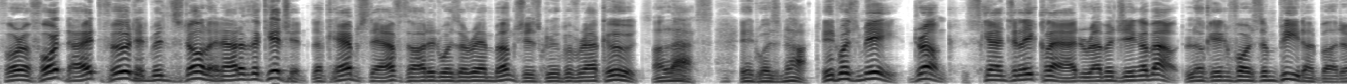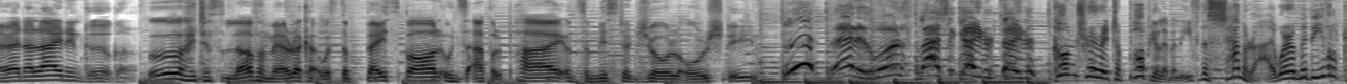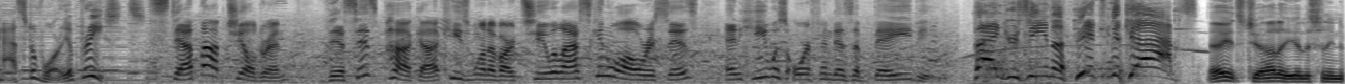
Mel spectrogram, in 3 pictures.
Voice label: Character

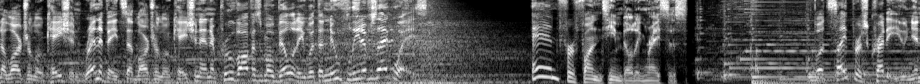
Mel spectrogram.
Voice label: business lending radio; CCU

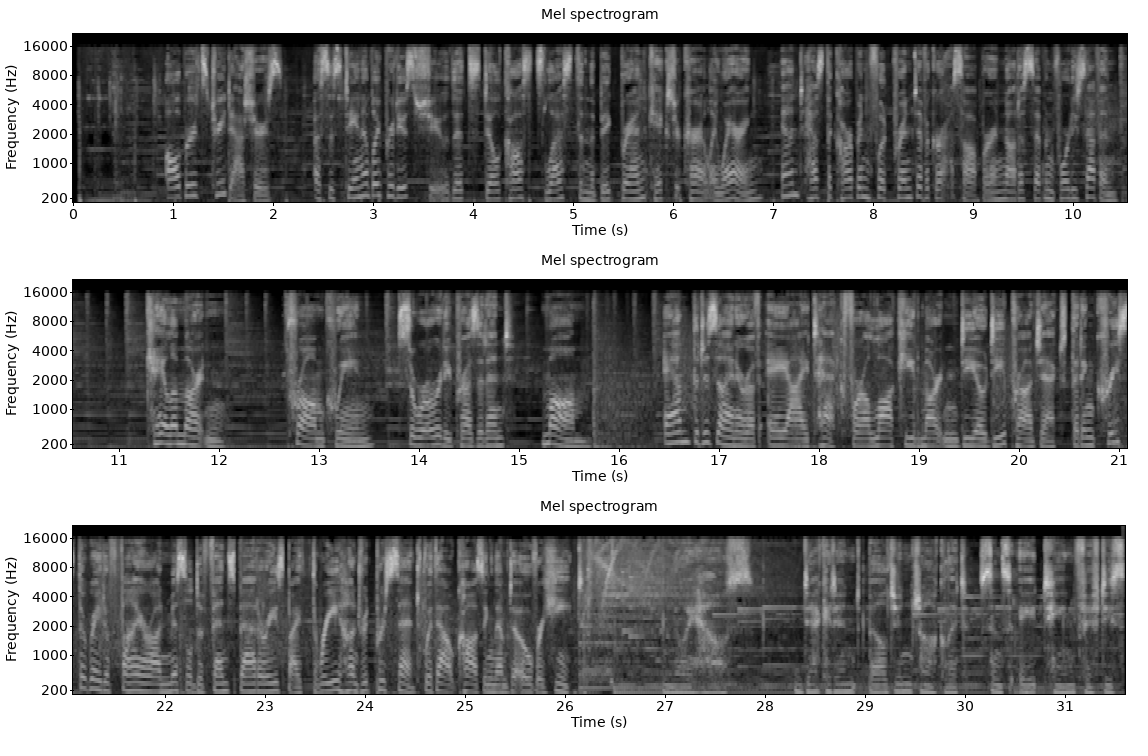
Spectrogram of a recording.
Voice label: Commercial

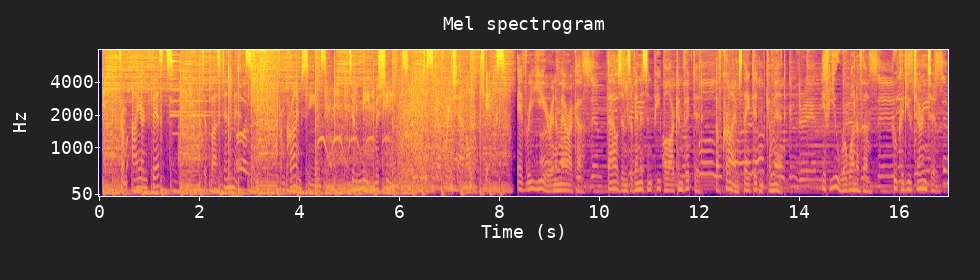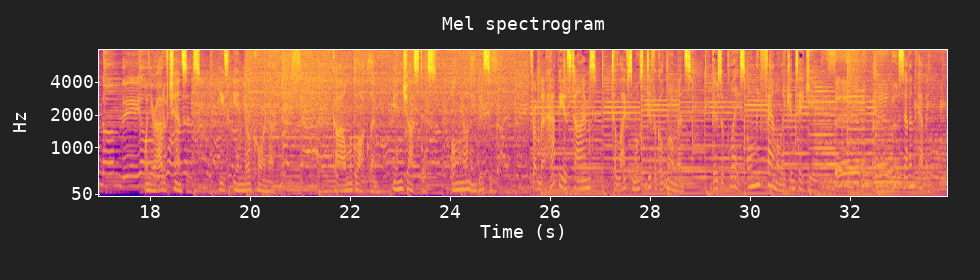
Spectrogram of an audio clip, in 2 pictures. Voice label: Promo

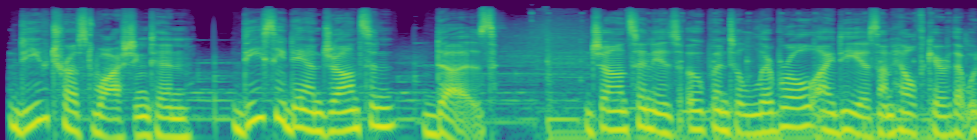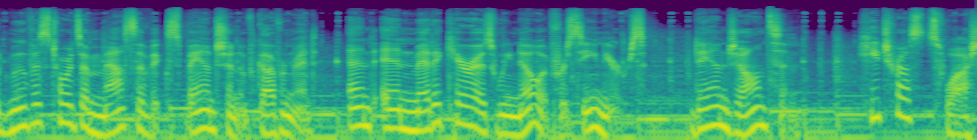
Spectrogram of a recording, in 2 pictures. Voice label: Demo Political

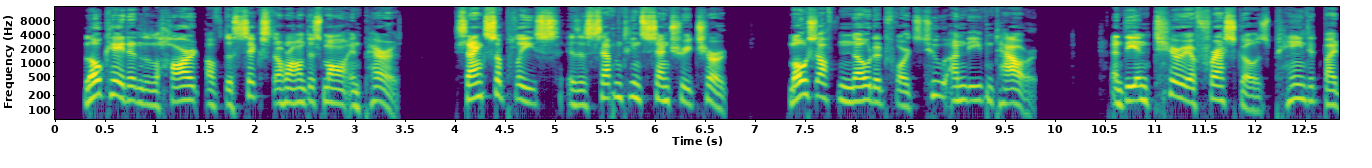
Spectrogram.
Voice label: English Narration

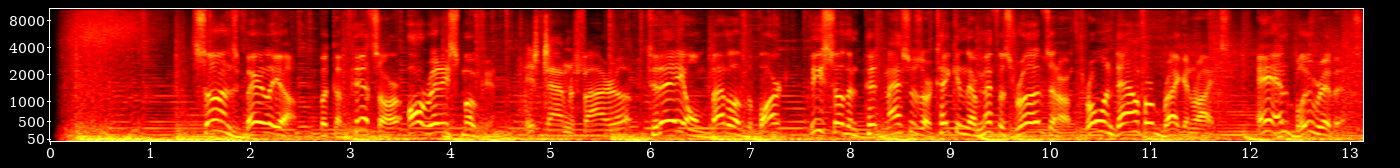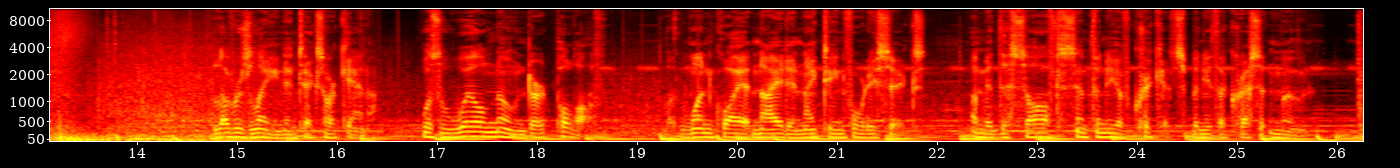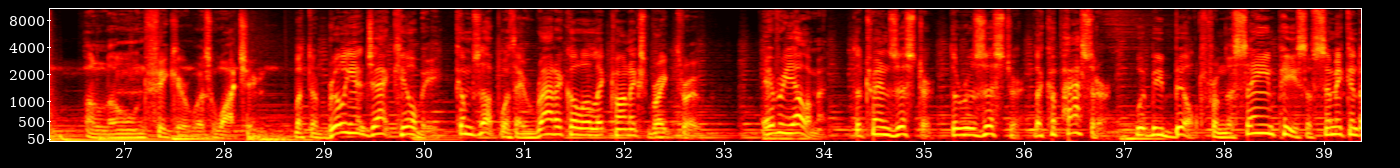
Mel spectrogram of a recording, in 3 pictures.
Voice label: TV Narration & Documentary

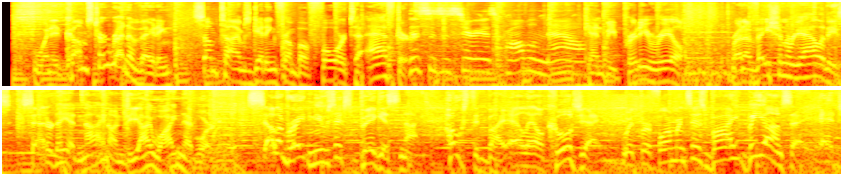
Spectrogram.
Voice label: Male promos

